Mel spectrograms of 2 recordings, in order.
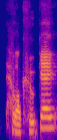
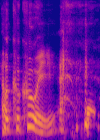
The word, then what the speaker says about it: El Cucuy: El Cuque? El Cucuy. I know. I always say it wrong.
